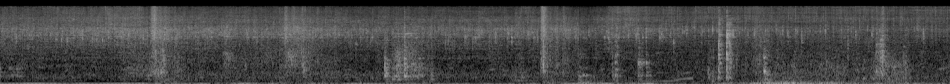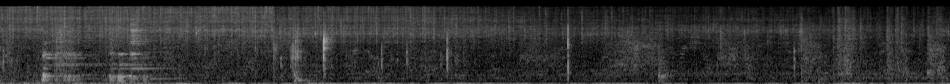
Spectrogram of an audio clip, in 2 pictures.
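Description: Chicken and beef burger patties sizzling in a grill pan, a steady high hiss with a few sharp clicks, fading gradually toward the end.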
